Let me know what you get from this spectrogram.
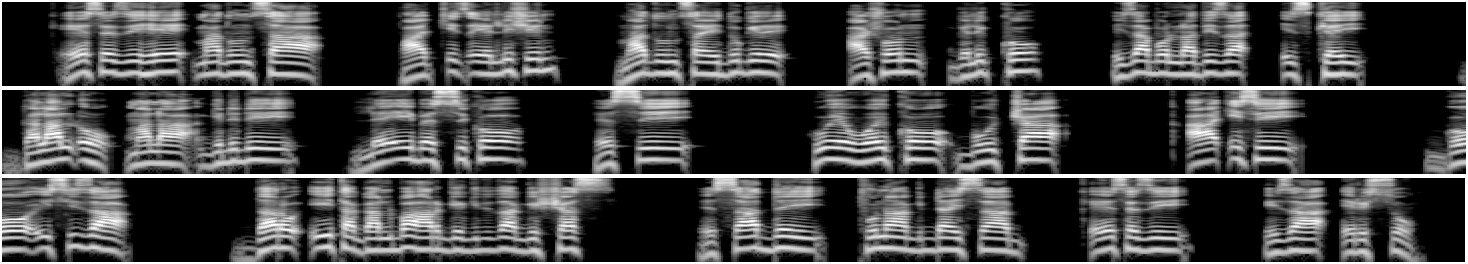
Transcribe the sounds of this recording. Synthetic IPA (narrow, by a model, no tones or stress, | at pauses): kʼeːsɛzɪɦɛmɐd̪ʊnt͡sːaː | paːt͡ʃʼːɪt͡sʼe̞ːlːɪʃɪn | mɐd̪ʊnt͡sːɐjd̪ʊɡɛ | ʔɐʃɔnɡɛlɪkːɔ | ɪzɐbɔlːɐd̪ɪzɐ | ɪskːɛj | ɡɐlɐlʔɔmɐlɐ̰ɡɪd̪ɪd̪ɪ | lɛʔɪbɛsːɪkɔ | hɛsːɪ | hʊjɛwɔjkːɔbuːt͡ʃːɐ | kʼaːt͡ʃʼɪsɪ | ɡoːɪsɪzɐ | d̪ɐɾɔʔiːt̪ɐɡɐlbɐhɐɾɡɛɡɪd̪ɪd̪ɐɡɪʃːɐs | hɛ̰sːaːd̪ːɛjt̪ʊnɐɡɪd̪ɐjsːɐ | kʼe̞ːsɛzɪ | ɪzɐɛɾɪsːɔ̰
